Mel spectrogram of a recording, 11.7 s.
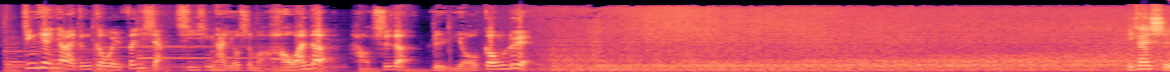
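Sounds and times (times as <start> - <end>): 
speech: 0.2 - 5.5, 11.3 - 11.6
ocean waves at Qixingtan beach: 5.1 - 11.6.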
